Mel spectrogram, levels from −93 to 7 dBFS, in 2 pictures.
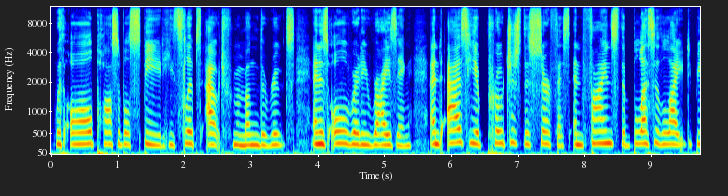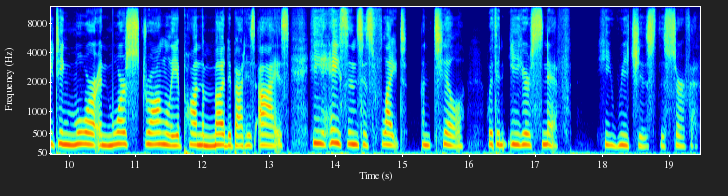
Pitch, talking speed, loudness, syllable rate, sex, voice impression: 245 Hz, 155 wpm, -20 LUFS, 4.1 syllables/s, female, very feminine, slightly young, slightly adult-like, very thin, slightly tensed, slightly weak, bright, slightly soft, clear, fluent, cute, intellectual, refreshing, sincere, slightly calm, slightly friendly, reassuring, very unique, elegant, wild, slightly sweet, very lively, very strict, slightly intense, sharp, light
